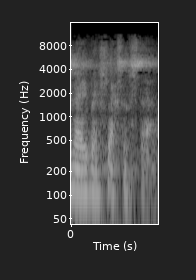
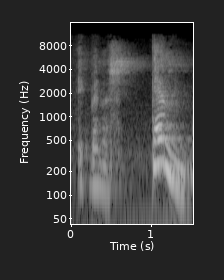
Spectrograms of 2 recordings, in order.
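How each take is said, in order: First: Zacht en laag, bescheiden; nederig zacht. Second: Zacht, traag en laag; nederig zacht. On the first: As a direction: laat het wegvallen, nederig. Johannes antwoordt nederig. (zachtjes en nederig als Johannes) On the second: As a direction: zeg het langzaam en bescheiden. Johannes antwoordt als hem gevraagd. (langzaam en nederig als Johannes) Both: Acted.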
